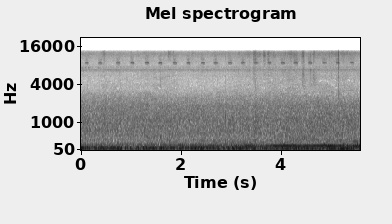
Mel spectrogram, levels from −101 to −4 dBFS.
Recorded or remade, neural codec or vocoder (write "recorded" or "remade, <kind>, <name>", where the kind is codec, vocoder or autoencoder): remade, vocoder, BigVGAN v2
